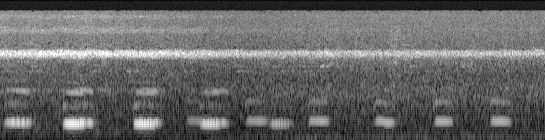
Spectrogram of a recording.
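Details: Breeding-season chorus of male yellow-bellied toads in ruts and pools, calling to draw females. Gentle hollow 'ouh' notes come at an even pace, roughly one and a half per second, some overlapping and slowly fading, with a steady background hiss.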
